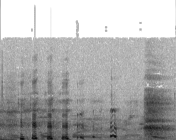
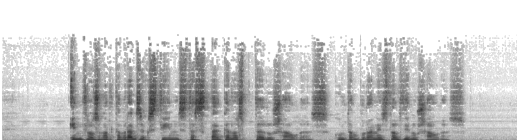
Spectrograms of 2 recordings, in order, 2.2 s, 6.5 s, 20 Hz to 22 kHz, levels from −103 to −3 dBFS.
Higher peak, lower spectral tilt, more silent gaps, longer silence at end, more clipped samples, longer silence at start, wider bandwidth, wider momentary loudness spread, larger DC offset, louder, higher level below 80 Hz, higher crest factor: first, 0 dBFS vs -10 dBFS; about the same, -3 dB/octave vs -3 dB/octave; neither; second, 0 s vs 0.65 s; neither; second, 0 s vs 0.85 s; about the same, 15.5 kHz vs 16.5 kHz; second, 7 LU vs 13 LU; first, 0.8% vs under 0.1%; first, -17 LUFS vs -28 LUFS; first, -44 dBFS vs -56 dBFS; about the same, 18 dB vs 22 dB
